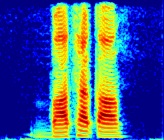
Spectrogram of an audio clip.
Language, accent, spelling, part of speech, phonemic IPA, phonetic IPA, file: Armenian, Eastern Armenian, բացակա, adjective, /bɑt͡sʰɑˈkɑ/, [bɑt͡sʰɑkɑ́], Hy-բացակա.ogg
- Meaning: absent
